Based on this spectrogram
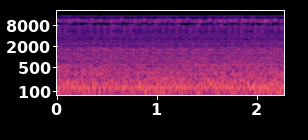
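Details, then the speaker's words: Brand-new 1KD engine in a 2008 Toyota 120 with new injectors, stone cold at about 5°C, idling a minute after start: steady low drone with busy rattle from aftermarket drive belt, timing belt, bearings and pulleys; normal until warmed. "Unfortunately, this one's a bit noisy because it's got an aftermarket drive belt, timing belt, bearings and pulleys."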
